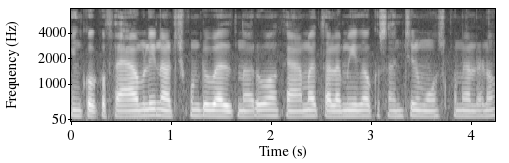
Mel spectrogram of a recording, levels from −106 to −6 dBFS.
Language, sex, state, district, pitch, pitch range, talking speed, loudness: Telugu, male, Andhra Pradesh, Visakhapatnam, 150 Hz, 145-155 Hz, 185 wpm, -18 LUFS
